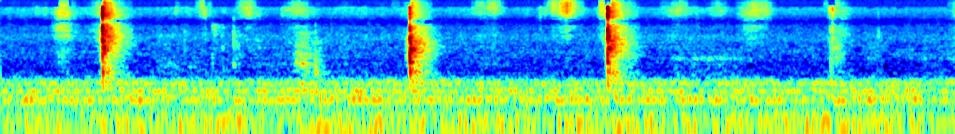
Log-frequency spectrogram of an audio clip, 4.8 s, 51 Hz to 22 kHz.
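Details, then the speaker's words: Several sharp, faint pops about a second apart in a quiet room as an adult deliberately cracks their fingers and knuckles: knuckle cracking, a harmless joint sound. "Today is July 13th, 2026, and I'm going to crack my fingers."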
